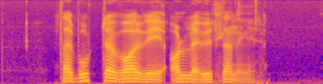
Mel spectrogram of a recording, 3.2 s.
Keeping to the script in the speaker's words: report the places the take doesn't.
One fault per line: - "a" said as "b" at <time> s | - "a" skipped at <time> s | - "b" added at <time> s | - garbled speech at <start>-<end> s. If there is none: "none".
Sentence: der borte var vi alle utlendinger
none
